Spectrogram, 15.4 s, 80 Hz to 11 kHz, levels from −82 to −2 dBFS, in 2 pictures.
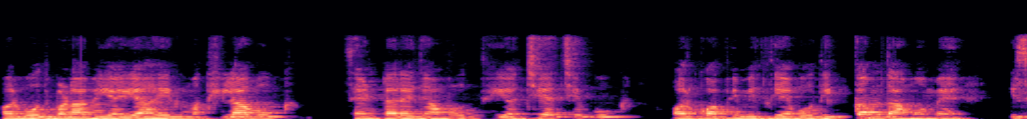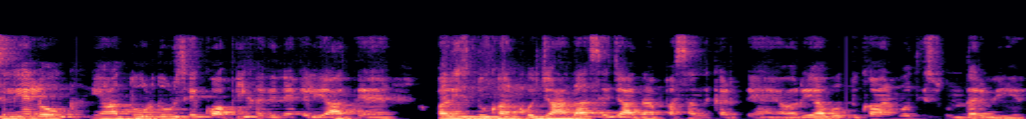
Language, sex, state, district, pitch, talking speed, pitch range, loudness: Hindi, male, Bihar, Jahanabad, 155 Hz, 210 wpm, 145-160 Hz, -16 LUFS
